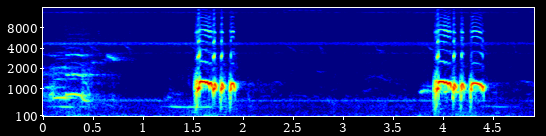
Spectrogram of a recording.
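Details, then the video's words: A local zebra dove in strong song, meant as therapy to restart other doves' singing, gives two short, bubbling cooing phrases of quick, soft rolled notes about two seconds apart, after a faint earlier call. "perkutut lokal gacor"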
